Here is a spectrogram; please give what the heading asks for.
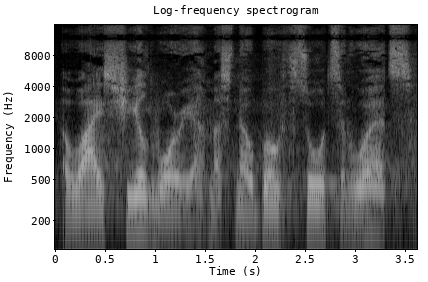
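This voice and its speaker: Man playing steady Viking warrior over noisy ambience. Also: medium pitch, natural voice. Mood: steady, resolute. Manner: measured, formal archaic phrasing. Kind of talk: dramatic video game acting. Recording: noisy game ambience behind the voice.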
